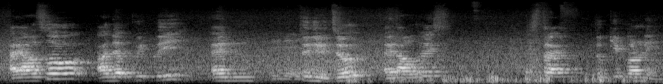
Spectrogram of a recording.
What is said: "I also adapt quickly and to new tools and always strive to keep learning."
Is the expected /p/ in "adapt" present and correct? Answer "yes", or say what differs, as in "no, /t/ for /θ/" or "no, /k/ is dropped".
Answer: no, /p/ is dropped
